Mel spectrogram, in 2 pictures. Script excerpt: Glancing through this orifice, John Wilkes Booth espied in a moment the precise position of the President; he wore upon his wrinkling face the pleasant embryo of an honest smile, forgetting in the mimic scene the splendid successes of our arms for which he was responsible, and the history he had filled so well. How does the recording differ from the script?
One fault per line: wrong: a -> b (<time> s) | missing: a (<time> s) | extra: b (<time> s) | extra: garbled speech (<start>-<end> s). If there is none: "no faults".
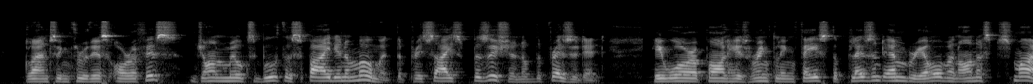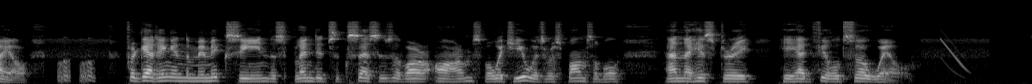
no faults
